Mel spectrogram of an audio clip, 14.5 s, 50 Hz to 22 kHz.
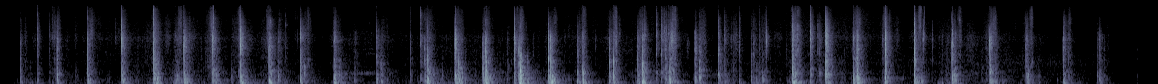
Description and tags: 10-Man fast walking stairs
Man fast walking on wooden stairs
walk, man, Pansk, stairs, wooden, wood, footstep, CZ, fast, Panska, Czech, walking, step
